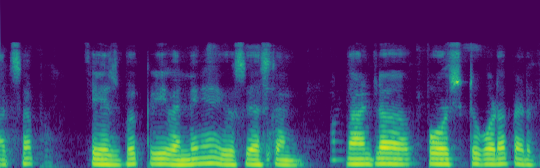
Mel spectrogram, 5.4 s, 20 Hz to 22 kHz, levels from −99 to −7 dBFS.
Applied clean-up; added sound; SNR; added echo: neural mask model DeepFilterNet 3.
